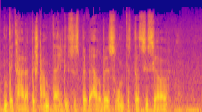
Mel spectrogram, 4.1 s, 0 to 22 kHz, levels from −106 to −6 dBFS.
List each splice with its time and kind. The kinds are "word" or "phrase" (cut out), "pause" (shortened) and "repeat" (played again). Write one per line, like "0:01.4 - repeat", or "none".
none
